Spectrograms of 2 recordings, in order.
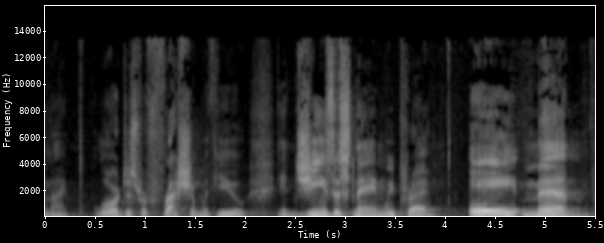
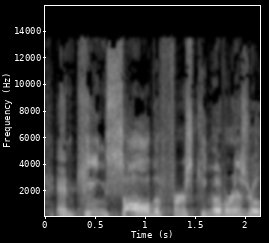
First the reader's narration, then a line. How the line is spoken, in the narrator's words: the people cried out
